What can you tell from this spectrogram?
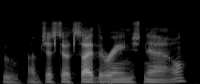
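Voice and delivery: ordinary talk, nothing marked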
